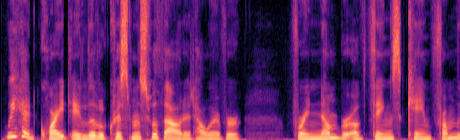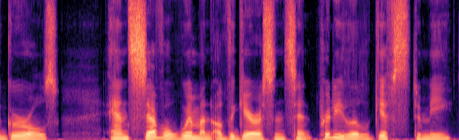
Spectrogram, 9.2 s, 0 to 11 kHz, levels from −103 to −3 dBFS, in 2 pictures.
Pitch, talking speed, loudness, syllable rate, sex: 185 Hz, 195 wpm, -19 LUFS, 5.4 syllables/s, female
